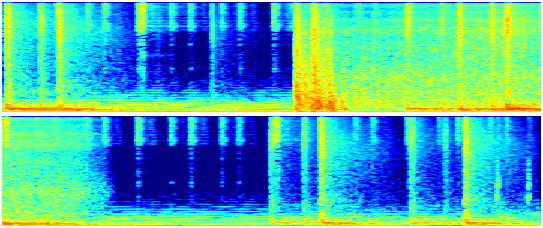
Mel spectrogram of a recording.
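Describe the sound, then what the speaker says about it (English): Repeated explosions from dynamite fishing on a coral reef: several heavy, booming blasts spaced through the clip, loud and rumbling with no voices. "Fish bombing, or dynamite fishing, is used to collect bait for hook and line methods"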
